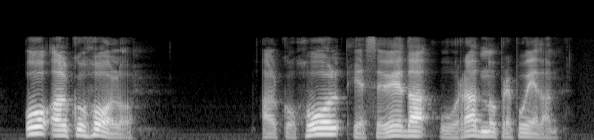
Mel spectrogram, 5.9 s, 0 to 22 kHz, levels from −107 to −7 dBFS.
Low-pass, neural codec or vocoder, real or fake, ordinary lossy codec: 7.2 kHz; none; real; none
